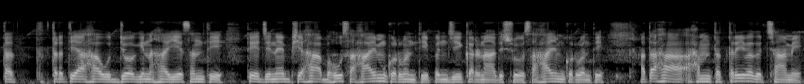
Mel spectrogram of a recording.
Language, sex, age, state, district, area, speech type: Sanskrit, male, 18-30, Karnataka, Bagalkot, rural, spontaneous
